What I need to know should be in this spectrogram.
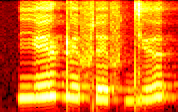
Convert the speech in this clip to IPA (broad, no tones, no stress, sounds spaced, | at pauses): j e ɖ e f ɾ e f dʲ ɘ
